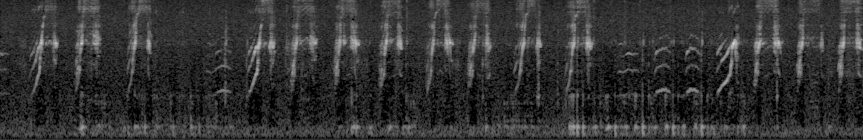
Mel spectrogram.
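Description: Baby macaque crying: a steady string of short, high-pitched rising calls, several a second, with a few drawn-out whimpering calls in between.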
